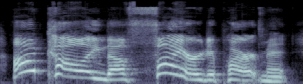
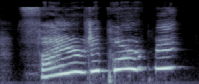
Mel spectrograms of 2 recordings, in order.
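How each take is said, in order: First: Lively groaning mother's declaration; exasperated mama. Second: Very high, loud, rising question; puzzled little girl. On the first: Mama threatening to call for help, exasperated. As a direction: announce it as a fed-up mama. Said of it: "groaned Mama". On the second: Jilly Boo repeating mama's words, high puzzled squeak. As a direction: squeak it back as a questioning child. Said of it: "repeated Jilly Boo". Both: A narrator's reading.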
